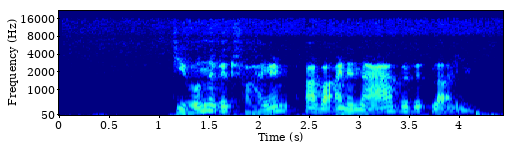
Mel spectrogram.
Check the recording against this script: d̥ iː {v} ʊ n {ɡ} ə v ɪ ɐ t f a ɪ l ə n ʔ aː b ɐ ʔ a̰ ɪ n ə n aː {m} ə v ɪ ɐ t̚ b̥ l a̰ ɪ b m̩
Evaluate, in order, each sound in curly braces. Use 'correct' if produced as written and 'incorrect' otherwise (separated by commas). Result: correct, incorrect, incorrect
